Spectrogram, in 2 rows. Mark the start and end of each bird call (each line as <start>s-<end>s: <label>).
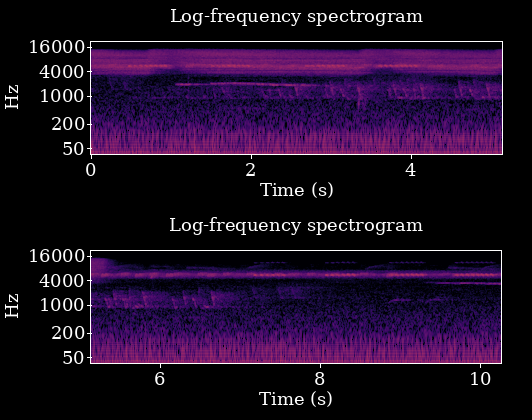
0.0s-8.3s: Buff-breasted Wren (Cantorchilus leucotis)
0.0s-10.3s: White-throated Toucan (Ramphastos tucanus)
0.5s-7.3s: Thrush-like Wren (Campylorhynchus turdinus)
0.9s-3.0s: Black-faced Antthrush (Formicarius analis)
8.9s-10.3s: Amazonian Grosbeak (Cyanoloxia rothschildii)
